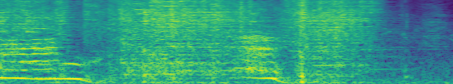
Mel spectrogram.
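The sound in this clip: Two metal garden statues falling and crashing, producing a sustained burst of loud clattering and banging impacts over about two seconds before cutting off.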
